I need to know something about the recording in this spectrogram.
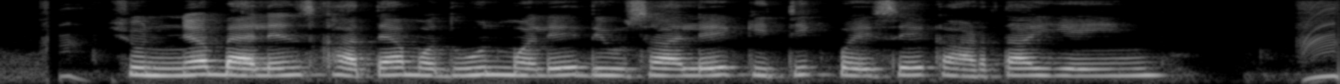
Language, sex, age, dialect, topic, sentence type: Marathi, female, 41-45, Varhadi, banking, question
